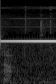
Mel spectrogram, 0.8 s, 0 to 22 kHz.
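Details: Steady high-pitched electronic tone from a defibrillator set to DEFIB mode during a routine 30-joule pre-use test shock, charged then discharged into the tester; defibrillator shock delivery tone.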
